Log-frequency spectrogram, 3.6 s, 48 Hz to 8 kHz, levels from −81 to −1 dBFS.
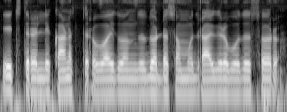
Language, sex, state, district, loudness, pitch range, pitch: Kannada, male, Karnataka, Koppal, -17 LUFS, 110-115 Hz, 110 Hz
